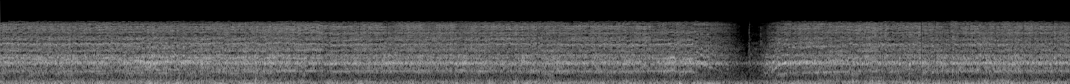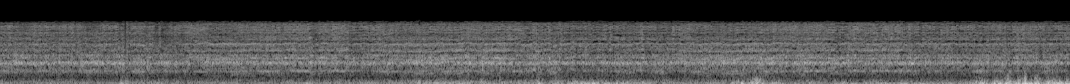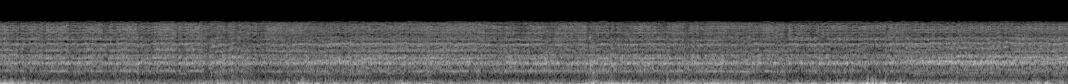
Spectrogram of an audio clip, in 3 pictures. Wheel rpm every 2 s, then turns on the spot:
160, 170, 160, 100, 160, 170, 170, 170, 160, 170, 170, 160, 160, 160, 160, 160.
none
